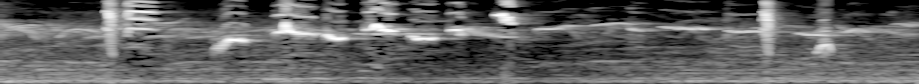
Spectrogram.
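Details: ['Oriental magpie-robin, a champion bird in a master recording, sings scattered phrases of sharp high clicks and loud down-slurred whistles, with a quieter wavering whistled thread between bursts and faint low background hum.']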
